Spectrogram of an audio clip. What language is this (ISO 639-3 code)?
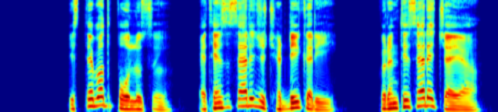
xnr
